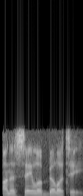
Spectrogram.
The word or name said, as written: unassailability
